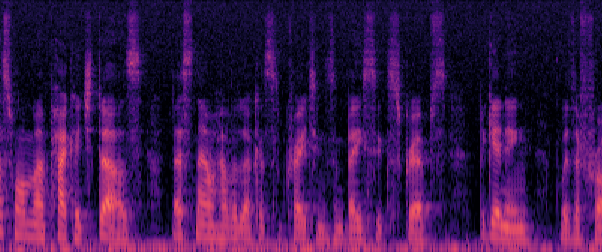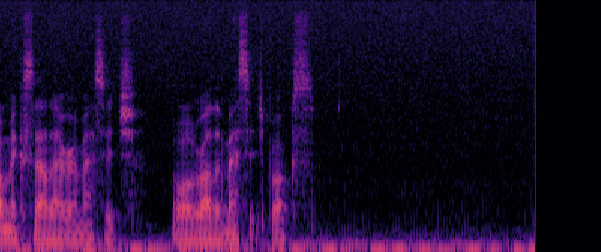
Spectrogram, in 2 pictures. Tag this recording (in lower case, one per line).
speech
